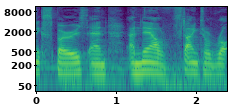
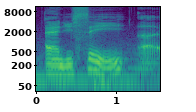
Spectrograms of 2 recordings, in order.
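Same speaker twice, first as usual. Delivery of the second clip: ordinary talk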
